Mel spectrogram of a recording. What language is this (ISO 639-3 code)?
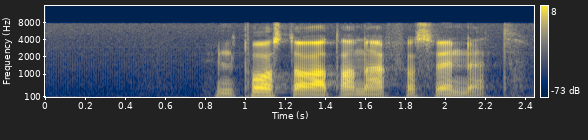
nor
